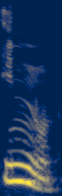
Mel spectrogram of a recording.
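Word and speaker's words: 있는: যায় নিউন হয়ে যায় সেই অনুযায়ী এখানে সাংস্কটা দন্তন্য হবে তাই এখানে উচ্চারণটা হবে ইন্নুন অর্থাৎ নিচেও দন্তন্য উপরেও দন্তন্য তাইলে কি হয় ইন্নুন তো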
